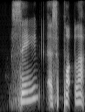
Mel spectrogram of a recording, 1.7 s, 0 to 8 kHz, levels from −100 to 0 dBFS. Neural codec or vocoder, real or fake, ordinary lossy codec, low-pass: codec, 16 kHz, 2 kbps, X-Codec, HuBERT features, trained on balanced general audio; fake; none; none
